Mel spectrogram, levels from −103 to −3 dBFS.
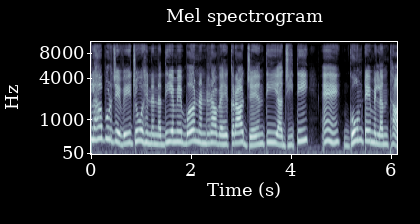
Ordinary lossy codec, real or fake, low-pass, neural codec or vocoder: none; real; 9.9 kHz; none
